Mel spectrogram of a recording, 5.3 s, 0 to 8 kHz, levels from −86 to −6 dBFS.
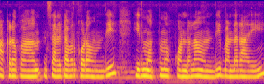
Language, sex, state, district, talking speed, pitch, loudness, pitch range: Telugu, female, Andhra Pradesh, Manyam, 135 wpm, 185 Hz, -15 LUFS, 180-195 Hz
